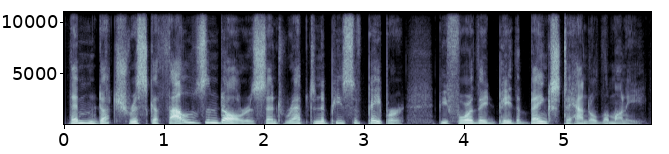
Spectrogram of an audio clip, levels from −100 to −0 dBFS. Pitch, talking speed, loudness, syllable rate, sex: 135 Hz, 225 wpm, -20 LUFS, 5.7 syllables/s, male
